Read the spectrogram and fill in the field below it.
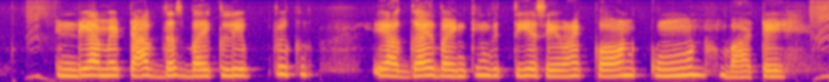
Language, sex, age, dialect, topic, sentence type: Bhojpuri, female, 18-24, Northern, banking, question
